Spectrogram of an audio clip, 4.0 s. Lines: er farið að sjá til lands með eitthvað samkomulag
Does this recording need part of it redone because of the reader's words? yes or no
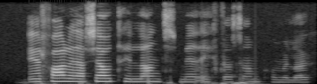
no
